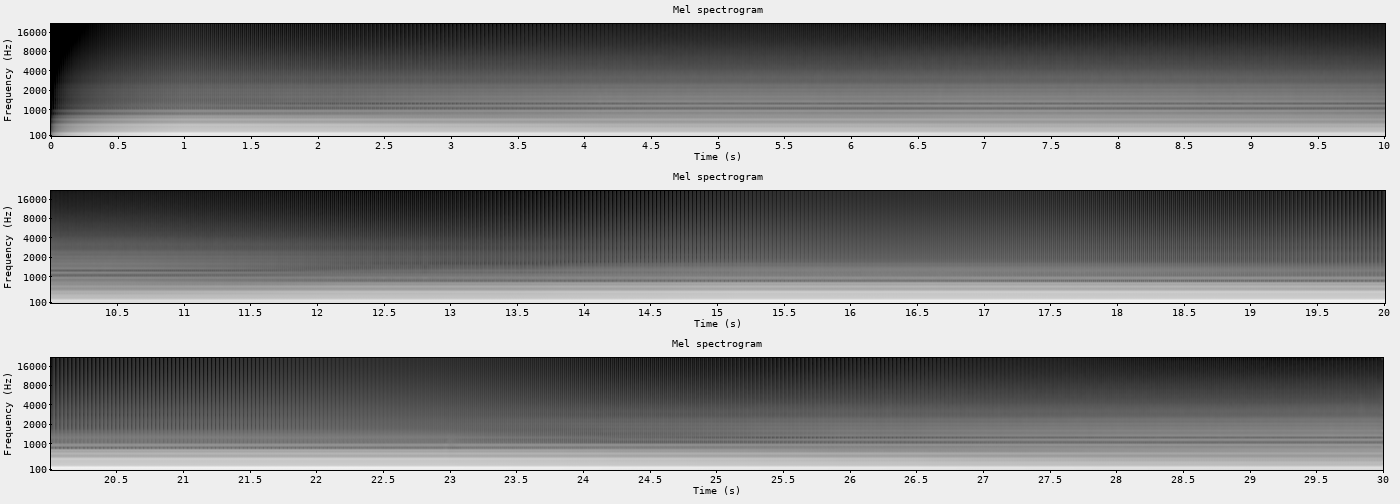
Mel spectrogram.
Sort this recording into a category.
Sound effects > Objects / House appliances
